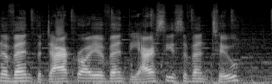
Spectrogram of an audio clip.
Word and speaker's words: Arceus: You pronounce it Arceus.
